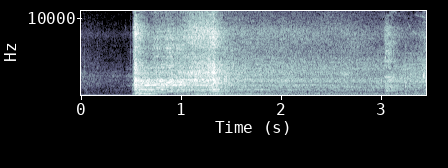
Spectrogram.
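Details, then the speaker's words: Toyota Avanza after repairing wiring that blew fuses for the indicators, AC and power windows; the engine had no fault: quick crank, catches cleanly and settles into a smooth, steady idle; healthy start. "ini untuk mesinnya sudah hidup memang karena memang kemarin mesinnya juga tidak bermasalah"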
